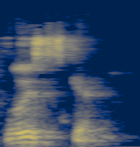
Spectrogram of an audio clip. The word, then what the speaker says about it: Fauske: Fauske.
